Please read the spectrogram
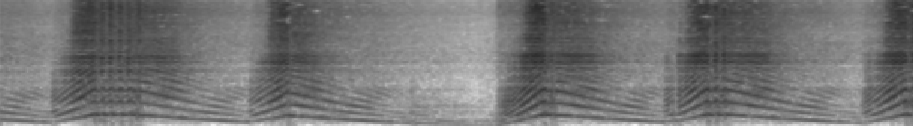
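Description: Motorcycle engine being free-revved about five times, each blip climbing quickly in pitch and then falling away more slowly as the revs drop.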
